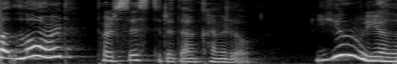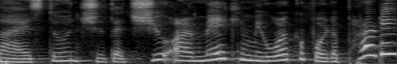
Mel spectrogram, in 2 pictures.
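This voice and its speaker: A woman's dark, mellow, somewhat breathy voice at a medium pitch, with very wide pitch swings, on a very clean recording with a silent background. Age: 50s. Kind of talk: read story.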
